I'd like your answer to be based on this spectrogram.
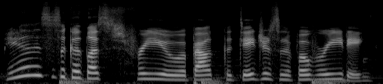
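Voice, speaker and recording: A woman's voice: on the high side, expressive, a little fast, bright, forceful tone, clean tone, faint music behind. A woman reading lines for a patient young man in a game who dryly teases his partner. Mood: teasing.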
